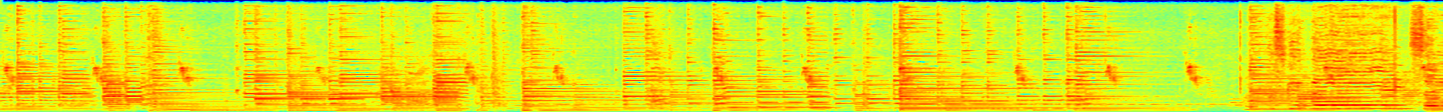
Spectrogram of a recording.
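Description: Two acoustic guitars playing the instrumental introduction to a hymn, strummed and picked chords changing steadily. The playing dips briefly about twelve seconds in, then comes back louder.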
